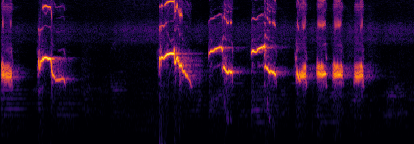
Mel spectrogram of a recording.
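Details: Orange-headed thrush lure song to stimulate singing; loud clear whistled phrases with rising then falling slurs, ending in four quick evenly spaced whistled notes.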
